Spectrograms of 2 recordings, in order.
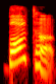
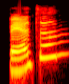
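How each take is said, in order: First: It is said in a put-on English accent. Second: It is said plainly, without a put-on accent.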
